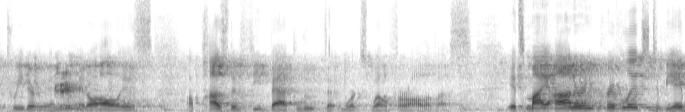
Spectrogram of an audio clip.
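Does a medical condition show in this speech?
No.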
